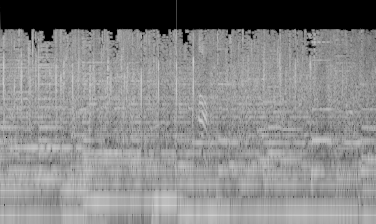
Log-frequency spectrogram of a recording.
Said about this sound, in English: Clap your hands to him.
